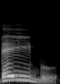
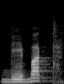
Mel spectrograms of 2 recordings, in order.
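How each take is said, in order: First: The word ends without a t sound. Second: The word ends with a t sound. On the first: The speaker calls it right. "এটা বলবো" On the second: The speaker calls it wrong. "নয়"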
